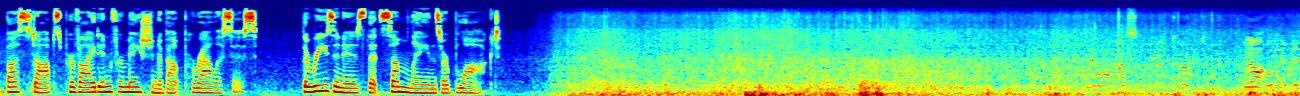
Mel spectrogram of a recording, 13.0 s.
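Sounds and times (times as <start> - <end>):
heavy rain on a car: 5.3 - 13.0.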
